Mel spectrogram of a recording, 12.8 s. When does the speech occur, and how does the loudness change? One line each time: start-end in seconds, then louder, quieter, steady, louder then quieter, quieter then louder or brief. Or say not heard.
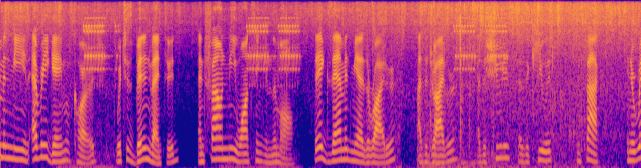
0.0-12.7 steady.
